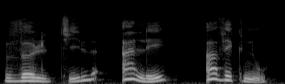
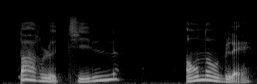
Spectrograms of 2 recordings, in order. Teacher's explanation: so no liaison after your pronoun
